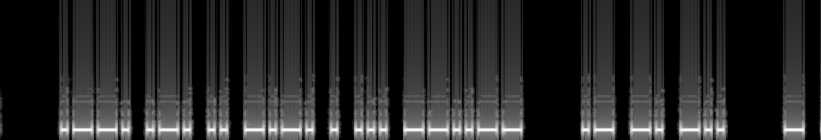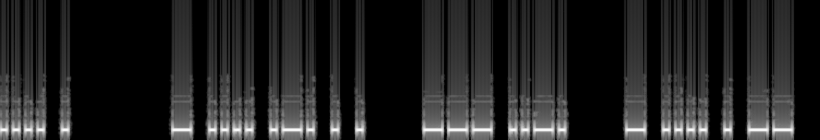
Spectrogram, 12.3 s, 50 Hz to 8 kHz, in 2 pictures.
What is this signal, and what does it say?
Morse code, heard as a keyed tone, about 27 wpm, 650 Hz. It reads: PRICES, AND THE THREE OF THEM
